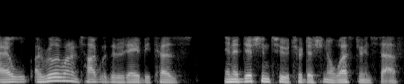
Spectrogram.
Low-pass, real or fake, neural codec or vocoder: 3.6 kHz; fake; codec, 16 kHz, 1.1 kbps, Voila-Tokenizer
